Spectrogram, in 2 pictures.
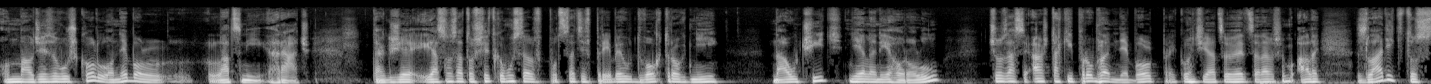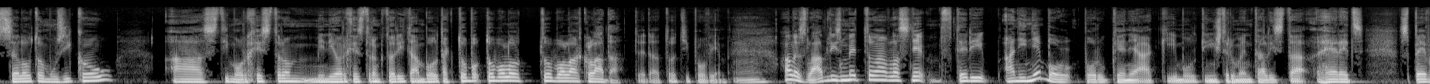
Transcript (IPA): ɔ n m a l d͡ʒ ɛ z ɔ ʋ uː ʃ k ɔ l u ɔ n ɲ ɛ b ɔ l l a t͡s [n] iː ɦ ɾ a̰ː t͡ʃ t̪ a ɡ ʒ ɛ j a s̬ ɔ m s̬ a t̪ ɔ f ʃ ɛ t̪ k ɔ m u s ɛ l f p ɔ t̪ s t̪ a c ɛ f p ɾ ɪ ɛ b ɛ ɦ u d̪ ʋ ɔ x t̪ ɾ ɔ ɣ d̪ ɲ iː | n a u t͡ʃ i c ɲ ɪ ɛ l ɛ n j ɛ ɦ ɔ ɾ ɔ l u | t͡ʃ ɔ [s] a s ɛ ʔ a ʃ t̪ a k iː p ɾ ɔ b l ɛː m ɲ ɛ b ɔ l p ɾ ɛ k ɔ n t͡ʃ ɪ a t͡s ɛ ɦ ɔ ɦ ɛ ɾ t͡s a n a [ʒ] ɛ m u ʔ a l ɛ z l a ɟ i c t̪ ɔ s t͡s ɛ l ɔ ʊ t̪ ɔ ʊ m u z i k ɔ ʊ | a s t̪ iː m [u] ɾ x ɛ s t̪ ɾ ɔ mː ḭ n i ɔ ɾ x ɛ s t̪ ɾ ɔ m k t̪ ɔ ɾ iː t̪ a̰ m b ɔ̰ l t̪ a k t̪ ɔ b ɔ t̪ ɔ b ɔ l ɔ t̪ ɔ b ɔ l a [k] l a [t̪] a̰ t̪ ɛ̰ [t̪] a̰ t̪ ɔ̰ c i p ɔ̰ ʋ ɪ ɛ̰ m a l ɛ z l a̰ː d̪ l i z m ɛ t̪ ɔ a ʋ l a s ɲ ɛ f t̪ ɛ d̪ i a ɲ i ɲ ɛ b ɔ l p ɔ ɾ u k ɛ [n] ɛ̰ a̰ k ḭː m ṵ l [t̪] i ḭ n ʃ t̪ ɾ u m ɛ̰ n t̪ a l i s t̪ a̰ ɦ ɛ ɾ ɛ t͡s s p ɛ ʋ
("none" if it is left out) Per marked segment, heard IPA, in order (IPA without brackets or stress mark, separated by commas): n, z, ʃ, ɔ, k, d̪, d̪, ɲ, t̪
